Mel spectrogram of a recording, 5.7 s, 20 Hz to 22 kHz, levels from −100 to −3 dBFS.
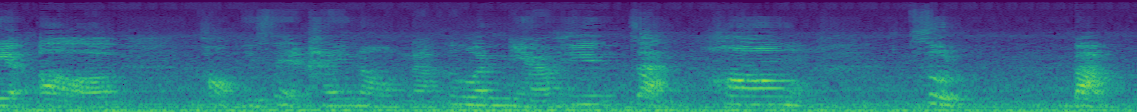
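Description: Opus compression runs through the whole clip, from start to finish. The speech sounds rough and grainy rather than swirling, which is likely the result of Opus in its music (CELT) mode. The encoder keeps each band's energy but, short of bits, fills bands with folded lower content or noise. The damage is plainly audible and fits a low bitrate around 16 kbps, though the bandwidth stays full, reaching about 20.1 kHz.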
